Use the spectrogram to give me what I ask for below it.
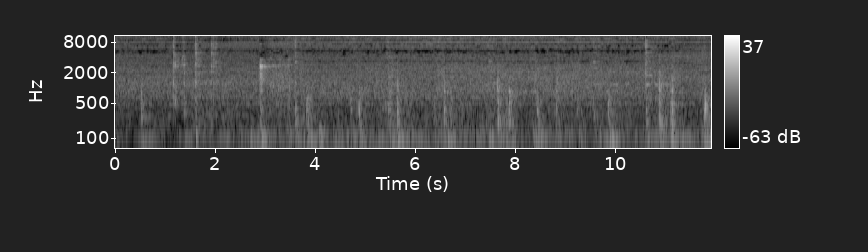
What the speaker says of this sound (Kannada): ನೋಡಿ, ಇವಾಗ ತೊಗರಿಬೇಳೆ ಹಾಕ್ತಾ ಇದ್ದೀವಿ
